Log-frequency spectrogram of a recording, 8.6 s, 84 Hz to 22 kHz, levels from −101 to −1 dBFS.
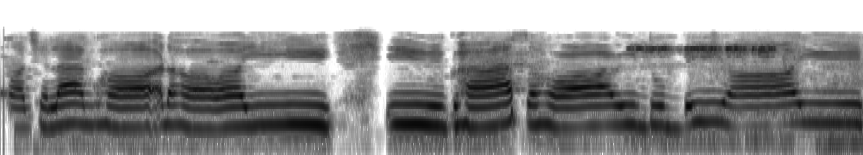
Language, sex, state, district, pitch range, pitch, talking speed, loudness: Hindi, female, Bihar, Sitamarhi, 240-265 Hz, 250 Hz, 55 wpm, -12 LUFS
